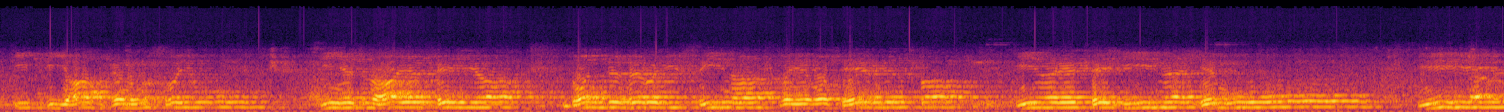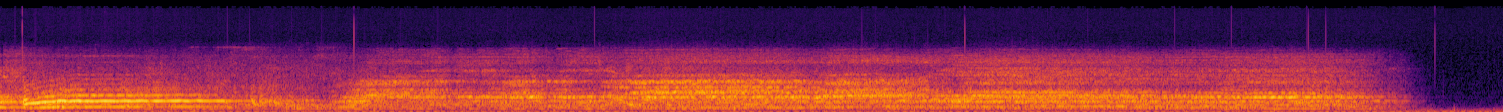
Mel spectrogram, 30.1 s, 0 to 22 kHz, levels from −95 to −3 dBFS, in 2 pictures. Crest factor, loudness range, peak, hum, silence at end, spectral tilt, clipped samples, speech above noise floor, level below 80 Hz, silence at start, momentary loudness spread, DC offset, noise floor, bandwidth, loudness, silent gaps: 16 dB; 8 LU; -2 dBFS; none; 0.5 s; -9 dB/octave; under 0.1%; 30 dB; -48 dBFS; 0 s; 12 LU; 0.6%; -46 dBFS; 4.9 kHz; -19 LUFS; none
